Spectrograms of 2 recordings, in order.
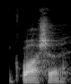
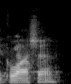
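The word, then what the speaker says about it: gua sha: just really really good to move everything around gwasha it's a gowasha how do you spell that g-u-a-s-h-a okay i know i'm going to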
